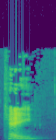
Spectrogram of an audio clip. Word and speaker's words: Kaine: Kaine, pronounced the same as Cain, the first murderer in the Bible, who is the vice presidential candidate with Hillary Clinton, is a proud Jesuit-trained Catholic.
